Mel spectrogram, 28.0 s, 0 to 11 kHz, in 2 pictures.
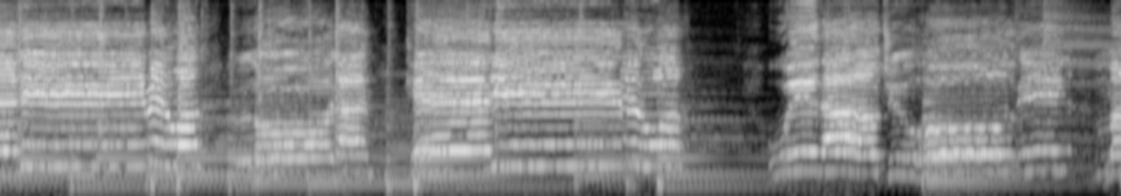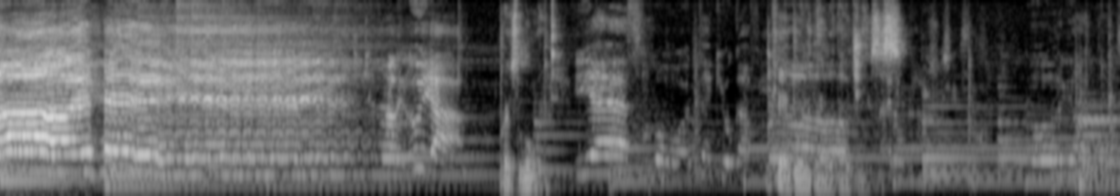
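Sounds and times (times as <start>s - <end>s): person singing with vibrato: 0.0s - 8.8s, 9.5s - 19.5s, 23.6s - 25.9s
sustained instrumental chords: 11.3s - 28.0s.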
